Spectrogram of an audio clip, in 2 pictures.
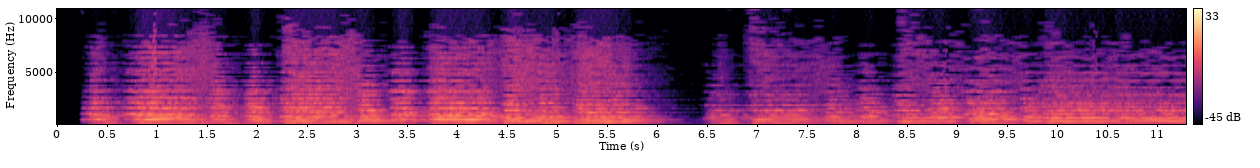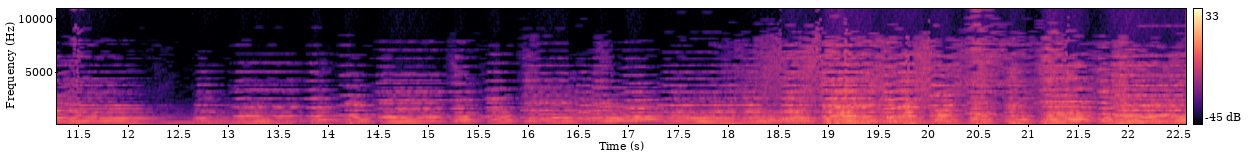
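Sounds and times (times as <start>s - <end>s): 
national anthem: 0.2s - 12.3s, 14.1s - 22.5s.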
